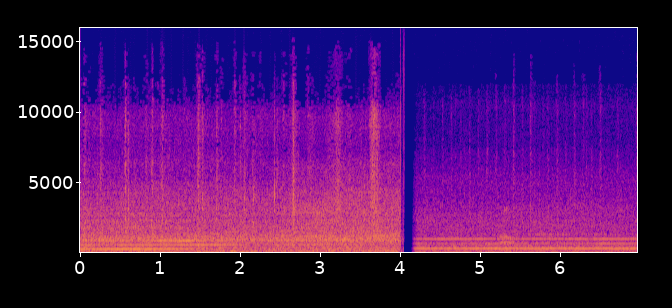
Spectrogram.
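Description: Feller buncher's diesel engine and hydraulics running steadily, heard from inside the cab, with a constant whine over the engine noise. The sound breaks off for an instant about four seconds in and carries on at a slightly higher pitch.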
